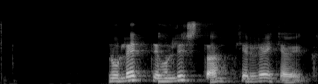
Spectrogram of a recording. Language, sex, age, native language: Icelandic, male, 50-59, Icelandic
